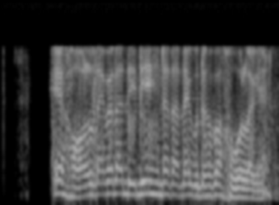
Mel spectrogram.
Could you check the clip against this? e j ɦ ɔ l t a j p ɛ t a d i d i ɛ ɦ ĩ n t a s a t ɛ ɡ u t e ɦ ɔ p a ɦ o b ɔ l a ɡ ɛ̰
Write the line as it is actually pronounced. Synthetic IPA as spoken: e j ɦ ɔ l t a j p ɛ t a d i d i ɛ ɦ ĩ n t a t a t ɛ ɡ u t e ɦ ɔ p a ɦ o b ɔ l a ɡ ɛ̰

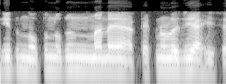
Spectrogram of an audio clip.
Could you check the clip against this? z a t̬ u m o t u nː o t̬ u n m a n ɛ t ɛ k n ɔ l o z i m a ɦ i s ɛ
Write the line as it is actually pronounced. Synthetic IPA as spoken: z i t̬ u n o t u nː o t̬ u n m a n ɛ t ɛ k n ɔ l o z i a ɦ i s ɛ

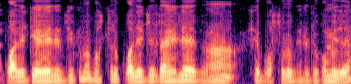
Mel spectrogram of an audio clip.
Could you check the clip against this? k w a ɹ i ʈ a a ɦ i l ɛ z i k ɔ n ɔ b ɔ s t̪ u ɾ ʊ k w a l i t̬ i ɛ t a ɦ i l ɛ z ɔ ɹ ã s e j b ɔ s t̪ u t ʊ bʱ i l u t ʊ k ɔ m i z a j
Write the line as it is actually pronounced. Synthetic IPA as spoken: k w a l i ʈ i a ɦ i l ɛ z i k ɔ n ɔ b ɔ s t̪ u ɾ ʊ k w a l i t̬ i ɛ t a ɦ i l ɛ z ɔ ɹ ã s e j b ɔ s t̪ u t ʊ bʱ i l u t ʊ k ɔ m i z a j

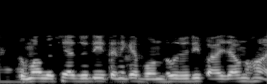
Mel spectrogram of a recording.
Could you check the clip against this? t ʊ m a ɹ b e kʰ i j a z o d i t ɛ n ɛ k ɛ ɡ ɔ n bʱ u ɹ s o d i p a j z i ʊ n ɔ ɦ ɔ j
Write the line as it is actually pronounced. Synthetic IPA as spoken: t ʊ m a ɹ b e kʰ i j a z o d i t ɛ n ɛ k ɛ b ɔ n dʱ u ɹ z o d i p a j z a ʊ n ɔ ɦ ɔ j

